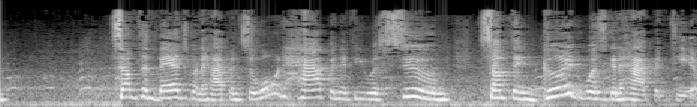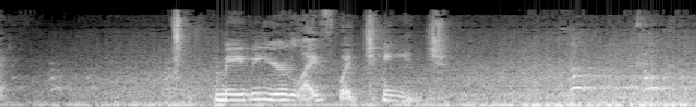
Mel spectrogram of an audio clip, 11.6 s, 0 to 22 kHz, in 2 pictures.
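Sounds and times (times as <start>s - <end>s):
dogs barking outside: 0.0s - 7.2s, 10.2s - 11.6s
steady low rumble of outdoor noise: 0.0s - 11.6s
speech: 0.9s - 6.0s, 7.2s - 9.6s.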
